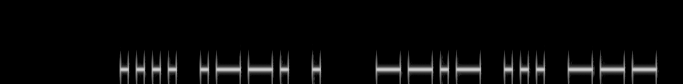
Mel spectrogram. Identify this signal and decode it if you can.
Morse code, heard as a keyed tone, about 15 wpm, 700 Hz. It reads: HPE QSO
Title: Common QSO Phrases 15wpm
